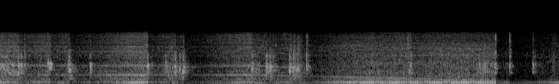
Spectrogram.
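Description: Motorcycle engine idling with a low steady hum, under repeated sharp clicks and rubs from a handheld camera being moved about.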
